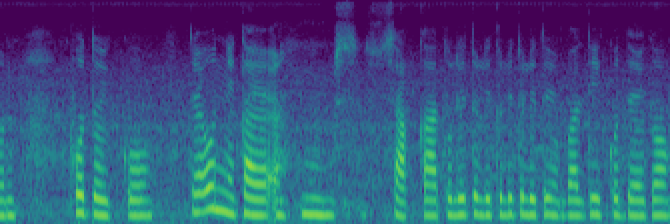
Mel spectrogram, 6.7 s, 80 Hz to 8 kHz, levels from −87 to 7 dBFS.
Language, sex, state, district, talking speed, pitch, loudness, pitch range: Chakma, female, Tripura, Dhalai, 135 wpm, 205 Hz, -17 LUFS, 200-215 Hz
